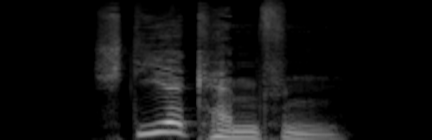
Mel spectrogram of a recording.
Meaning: dative plural of Stierkampf
- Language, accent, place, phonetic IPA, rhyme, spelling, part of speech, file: German, Germany, Berlin, [ˈʃtiːɐ̯ˌkɛmp͡fn̩], -iːɐ̯kɛmp͡fn̩, Stierkämpfen, noun, De-Stierkämpfen.ogg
